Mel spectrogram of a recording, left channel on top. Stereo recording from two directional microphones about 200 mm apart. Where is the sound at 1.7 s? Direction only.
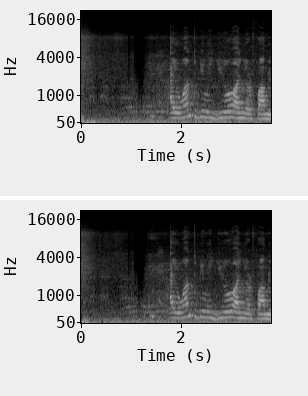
10° right (ahead or behind).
